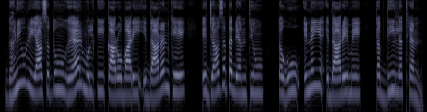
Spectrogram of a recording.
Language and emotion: Sindhi, neutral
